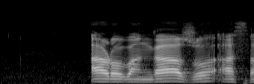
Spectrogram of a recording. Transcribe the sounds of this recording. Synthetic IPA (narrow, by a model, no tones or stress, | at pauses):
aɺɔβaŋɡazʷɔa̰sa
